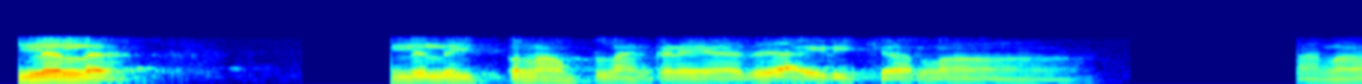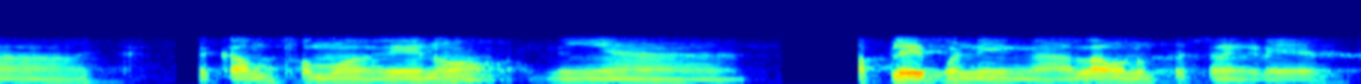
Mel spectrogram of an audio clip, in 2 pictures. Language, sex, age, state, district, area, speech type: Tamil, male, 18-30, Tamil Nadu, Tiruchirappalli, rural, conversation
